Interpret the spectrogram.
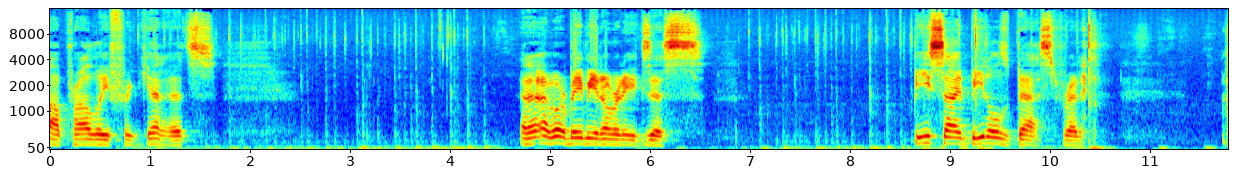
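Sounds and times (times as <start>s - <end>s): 
speech: 0.0s - 1.7s, 4.7s - 6.6s, 8.6s - 10.6s
low steady noise: 0.0s - 11.7s
typing on a computer keyboard to write a note: 0.7s - 4.6s, 6.8s - 9.5s.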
